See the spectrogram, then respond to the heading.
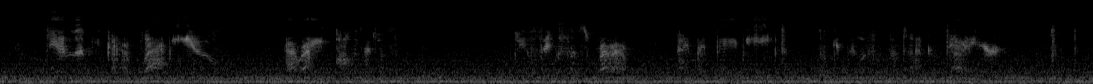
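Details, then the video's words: Domestic budgerigar that talks constantly, even while sleeping, chattering indoors: rapid clusters of buzzy, warbling, scratchy syllables in runs of one to two seconds, separated by short pauses, with low background hum. "Talking budgie"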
